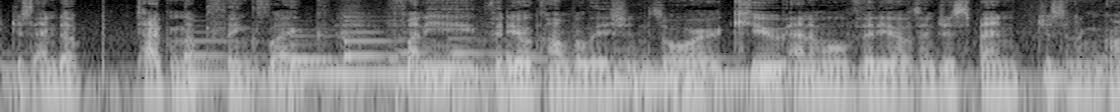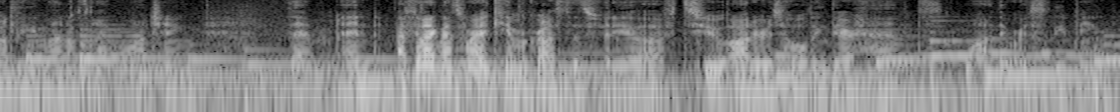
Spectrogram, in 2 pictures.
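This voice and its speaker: A man's voice: lowish voice, normal speed. A man in his twenties from Nigeria, talking thoughtfully in a personal video monologue and often checking in with "right?". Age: 20s. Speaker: vlogger. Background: guitar music.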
